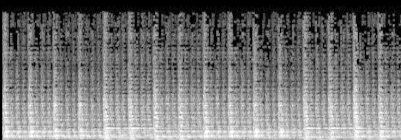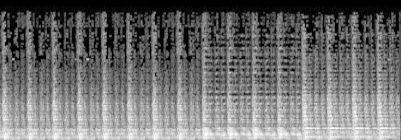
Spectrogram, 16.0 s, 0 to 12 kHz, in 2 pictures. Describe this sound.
a string loop created using fruitu loops 11
string, loop, dubstep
